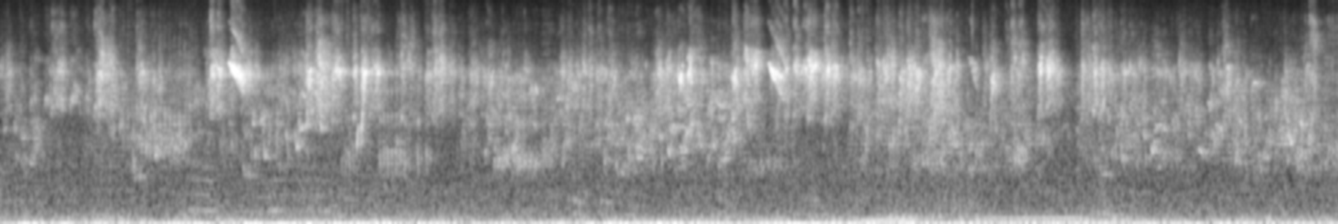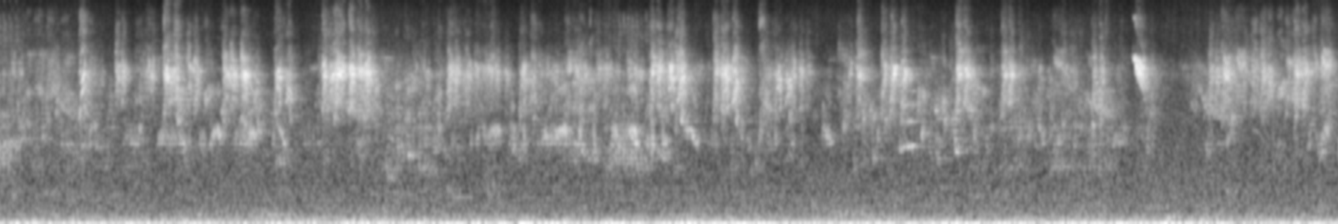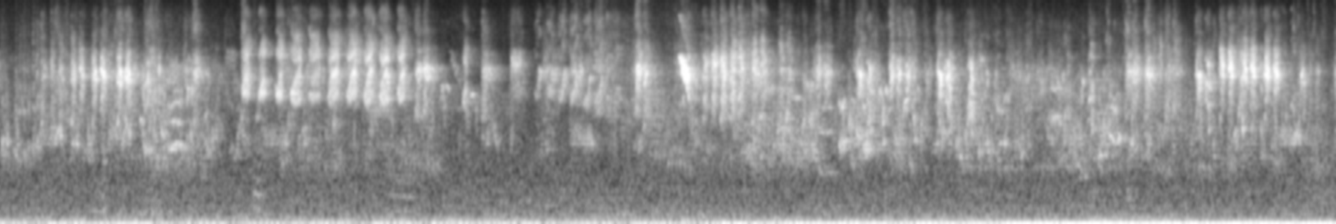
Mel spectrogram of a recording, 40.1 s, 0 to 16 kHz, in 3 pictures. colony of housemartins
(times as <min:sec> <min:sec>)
0:00.0 0:15.1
